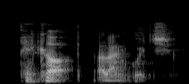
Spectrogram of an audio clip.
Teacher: there's a link the two sounds are linked between those two words right and stress goes on the second syllable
